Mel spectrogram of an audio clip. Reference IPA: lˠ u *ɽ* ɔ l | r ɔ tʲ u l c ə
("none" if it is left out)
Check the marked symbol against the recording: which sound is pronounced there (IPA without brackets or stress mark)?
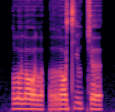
l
